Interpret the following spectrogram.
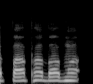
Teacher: पा, फा, बा, मा बोलने से आपके होंठों का इस्तेमाल होता है, होंठ टच होते हैं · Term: ओष्ठ व्यंजन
